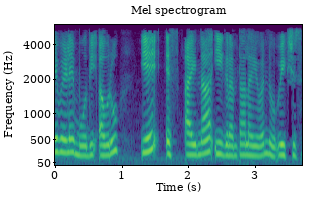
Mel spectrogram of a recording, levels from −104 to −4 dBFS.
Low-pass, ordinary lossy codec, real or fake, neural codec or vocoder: 5.4 kHz; none; real; none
